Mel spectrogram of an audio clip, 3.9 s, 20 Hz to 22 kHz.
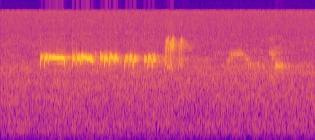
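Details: Male blue-and-white flycatcher singing at the Kanazawa forest road by Lake Miyagase on 17 May 2020: a run of clear, high whistled notes in quick succession, then a brief sharper flourish, and softer notes trailing off.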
